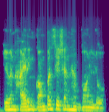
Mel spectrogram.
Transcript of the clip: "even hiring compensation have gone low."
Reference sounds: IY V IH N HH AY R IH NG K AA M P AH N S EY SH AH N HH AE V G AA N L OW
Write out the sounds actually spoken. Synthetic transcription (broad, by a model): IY V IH N HH AY R IH NG K AA M P AH N S EY SH AH N HH AE V G AA N L OW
